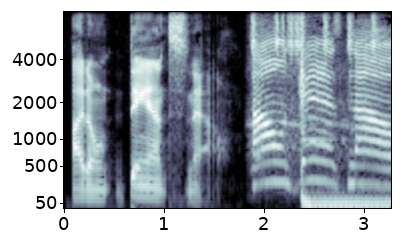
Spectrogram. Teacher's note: And the emphasis is on dance. That's the word we feel really strongly.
